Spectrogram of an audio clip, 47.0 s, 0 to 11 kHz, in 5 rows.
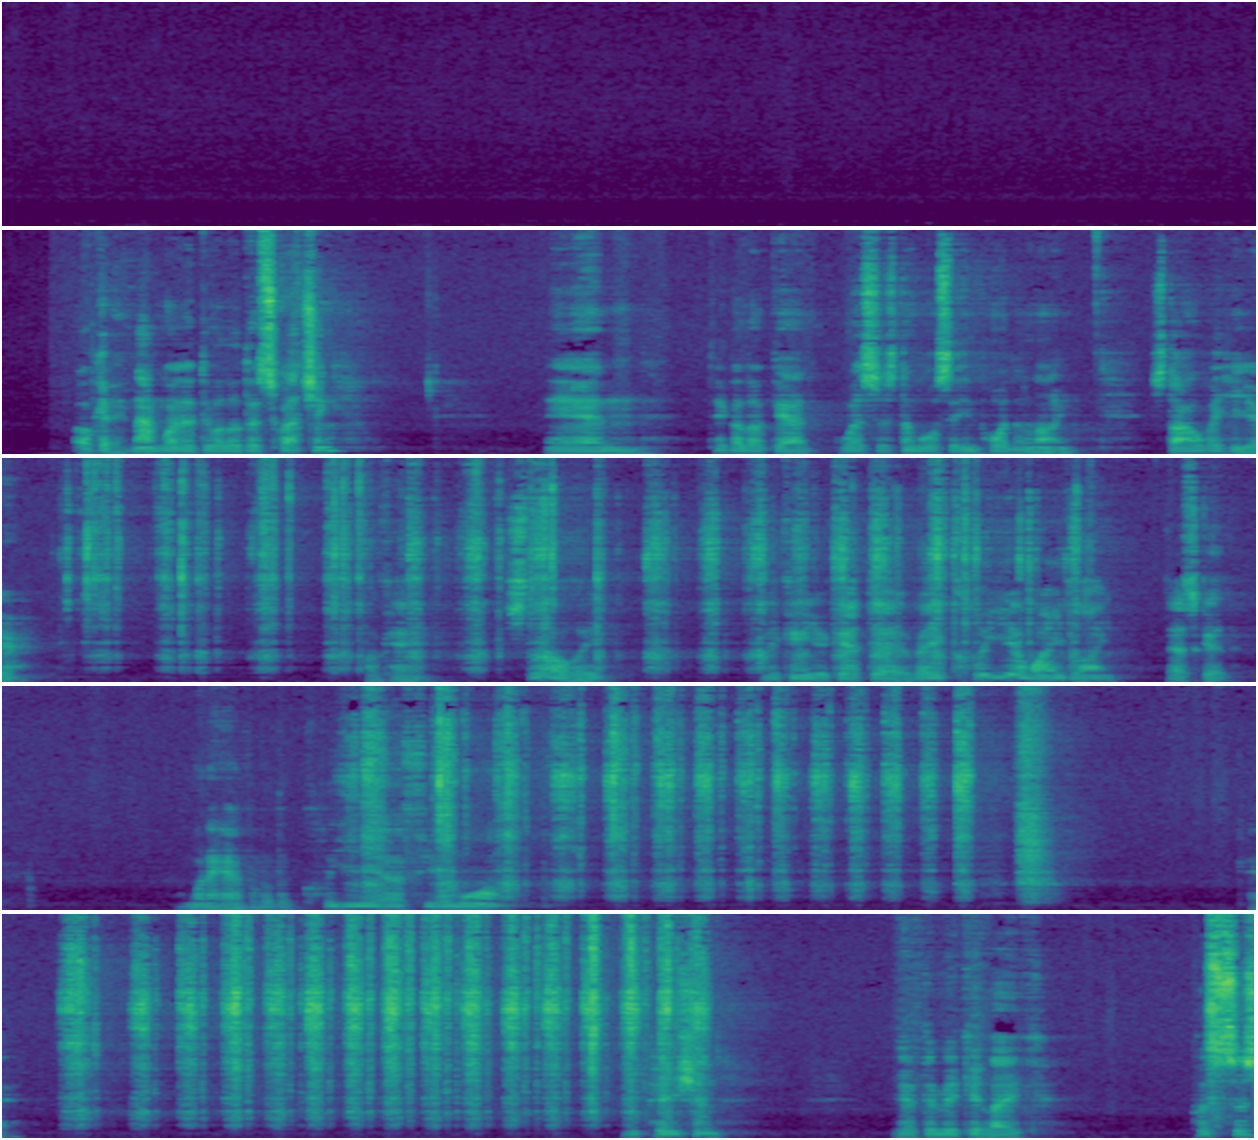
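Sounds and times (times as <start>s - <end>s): tool scratching paper: 19.3s - 27.0s, 30.7s - 35.6s, 38.0s - 43.0s.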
